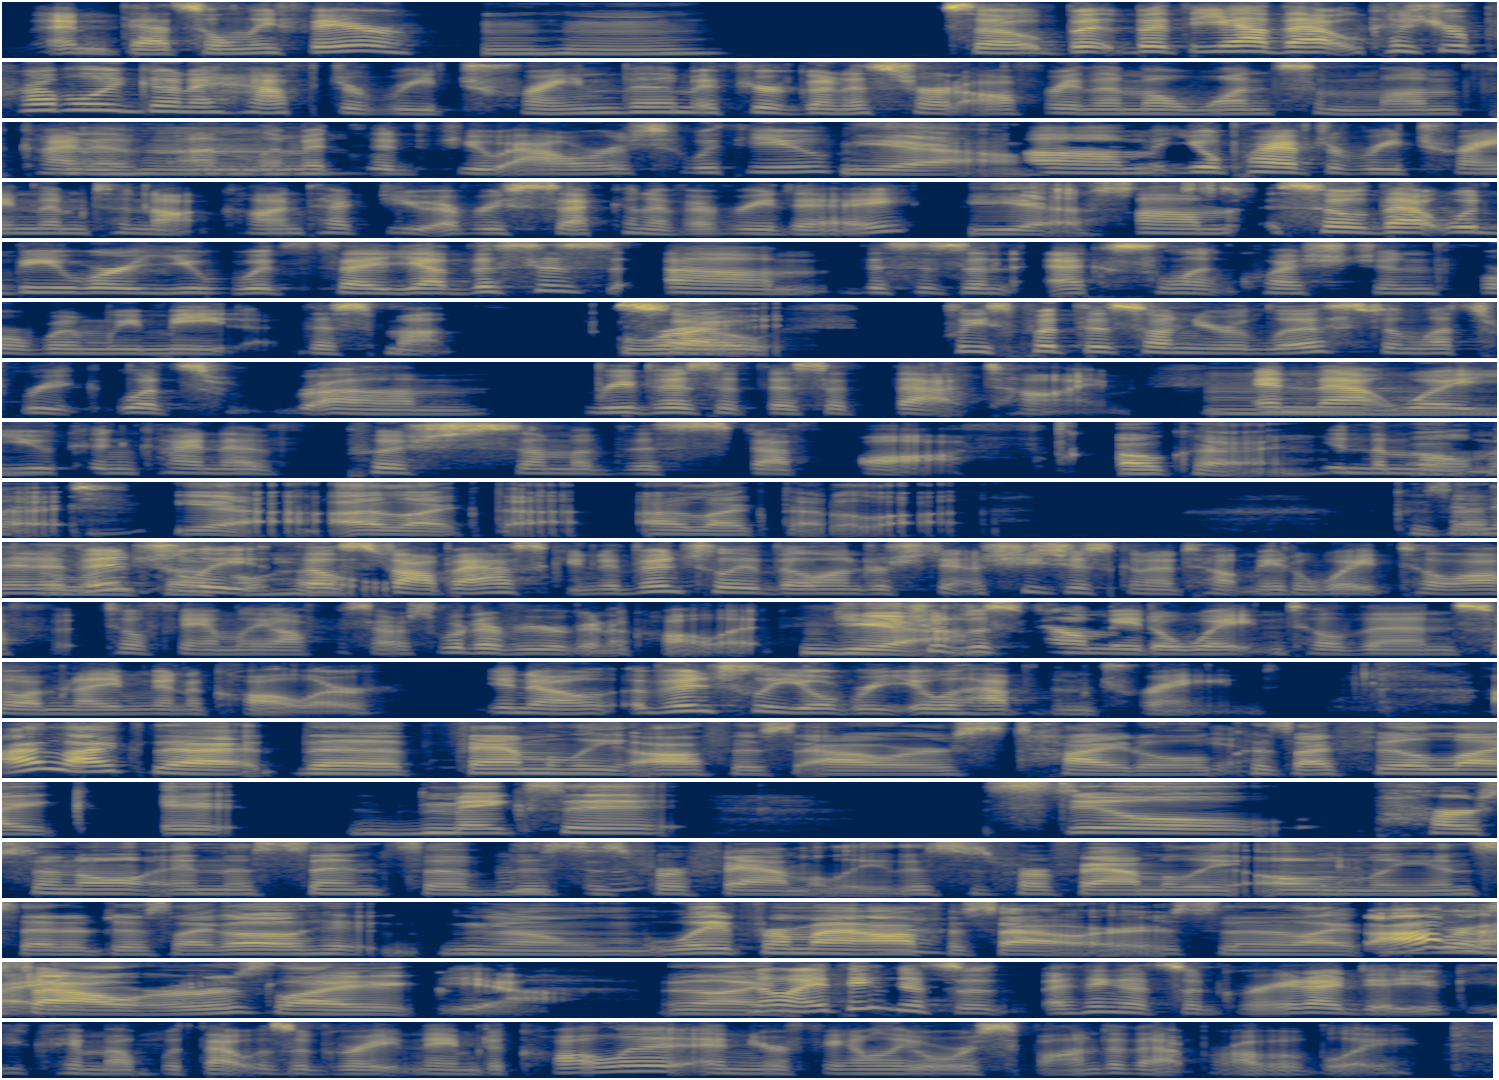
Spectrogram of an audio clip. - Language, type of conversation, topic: English, advice, How can I set healthy boundaries without feeling guilty?
- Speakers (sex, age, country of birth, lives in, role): female, 35-39, United States, United States, user; female, 55-59, United States, United States, advisor
- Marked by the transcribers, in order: drawn out: "Mm"; chuckle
